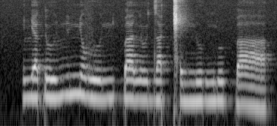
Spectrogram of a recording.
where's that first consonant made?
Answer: palate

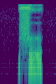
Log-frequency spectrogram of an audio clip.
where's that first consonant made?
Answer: lips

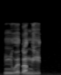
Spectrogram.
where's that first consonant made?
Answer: palate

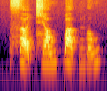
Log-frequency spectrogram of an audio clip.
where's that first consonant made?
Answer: tongue tip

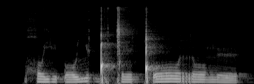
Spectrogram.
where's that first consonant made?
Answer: uvula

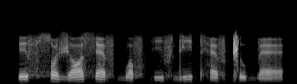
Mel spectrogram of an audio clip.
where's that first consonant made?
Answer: lips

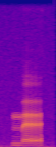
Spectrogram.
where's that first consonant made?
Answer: lips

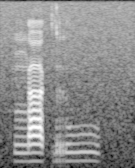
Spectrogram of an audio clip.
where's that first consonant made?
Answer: velum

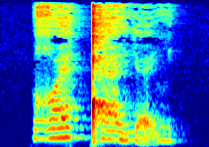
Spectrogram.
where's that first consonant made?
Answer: uvula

